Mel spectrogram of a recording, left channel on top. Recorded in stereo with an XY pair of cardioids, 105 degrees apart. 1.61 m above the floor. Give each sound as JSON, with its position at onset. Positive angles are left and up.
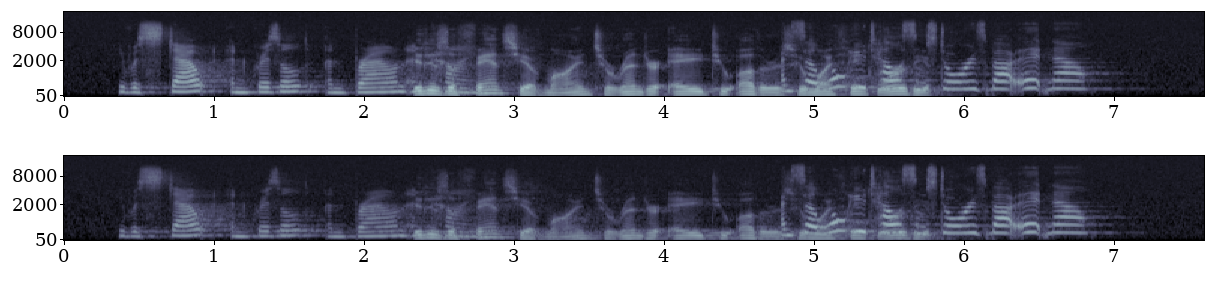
{"t": 0.4, "sound": "a woman speaking", "azimuth_deg": 40, "distance_m": 1.3}
{"t": 2.3, "sound": "a man speaking", "azimuth_deg": 50, "distance_m": 0.6}
{"t": 4.8, "sound": "a woman speaking", "azimuth_deg": -5, "distance_m": 0.6}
